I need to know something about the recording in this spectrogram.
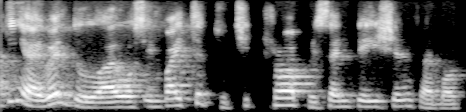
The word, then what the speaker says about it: CIITRA: This, am I pronouncing it correctly? Chitra Award? Yes. CIITRA. Yeah, I think I was invited to Chitra presentations about 2 years ago.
